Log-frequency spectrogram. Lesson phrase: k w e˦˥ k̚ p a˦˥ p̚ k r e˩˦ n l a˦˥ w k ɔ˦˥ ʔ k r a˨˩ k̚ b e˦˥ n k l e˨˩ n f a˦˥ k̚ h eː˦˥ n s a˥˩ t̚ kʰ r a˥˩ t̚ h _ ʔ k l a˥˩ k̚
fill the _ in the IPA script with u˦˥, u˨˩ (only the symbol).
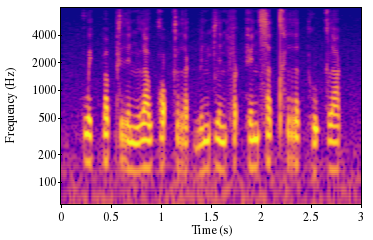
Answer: u˨˩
